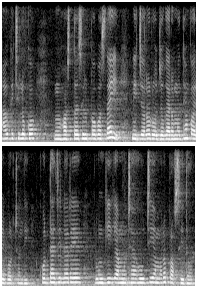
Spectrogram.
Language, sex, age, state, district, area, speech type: Odia, female, 45-60, Odisha, Khordha, rural, spontaneous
